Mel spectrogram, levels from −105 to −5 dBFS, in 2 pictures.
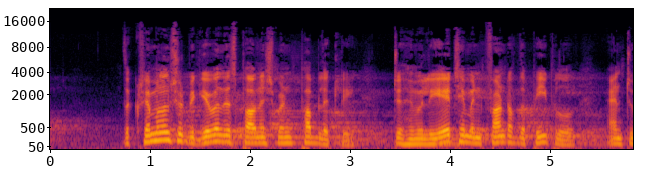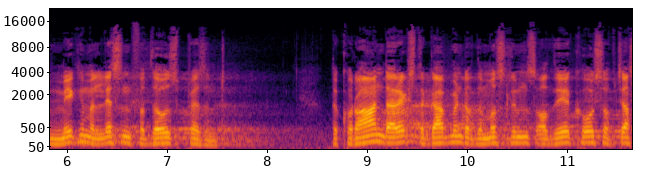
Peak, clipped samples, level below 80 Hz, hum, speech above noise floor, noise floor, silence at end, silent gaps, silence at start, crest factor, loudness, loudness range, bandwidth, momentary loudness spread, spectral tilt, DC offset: -10 dBFS; under 0.1%; -60 dBFS; none; 31 dB; -59 dBFS; 0 s; none; 0 s; 20 dB; -28 LUFS; 4 LU; 15 kHz; 14 LU; -5.5 dB/octave; under 0.1%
